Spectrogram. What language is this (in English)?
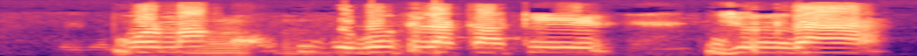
Odia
